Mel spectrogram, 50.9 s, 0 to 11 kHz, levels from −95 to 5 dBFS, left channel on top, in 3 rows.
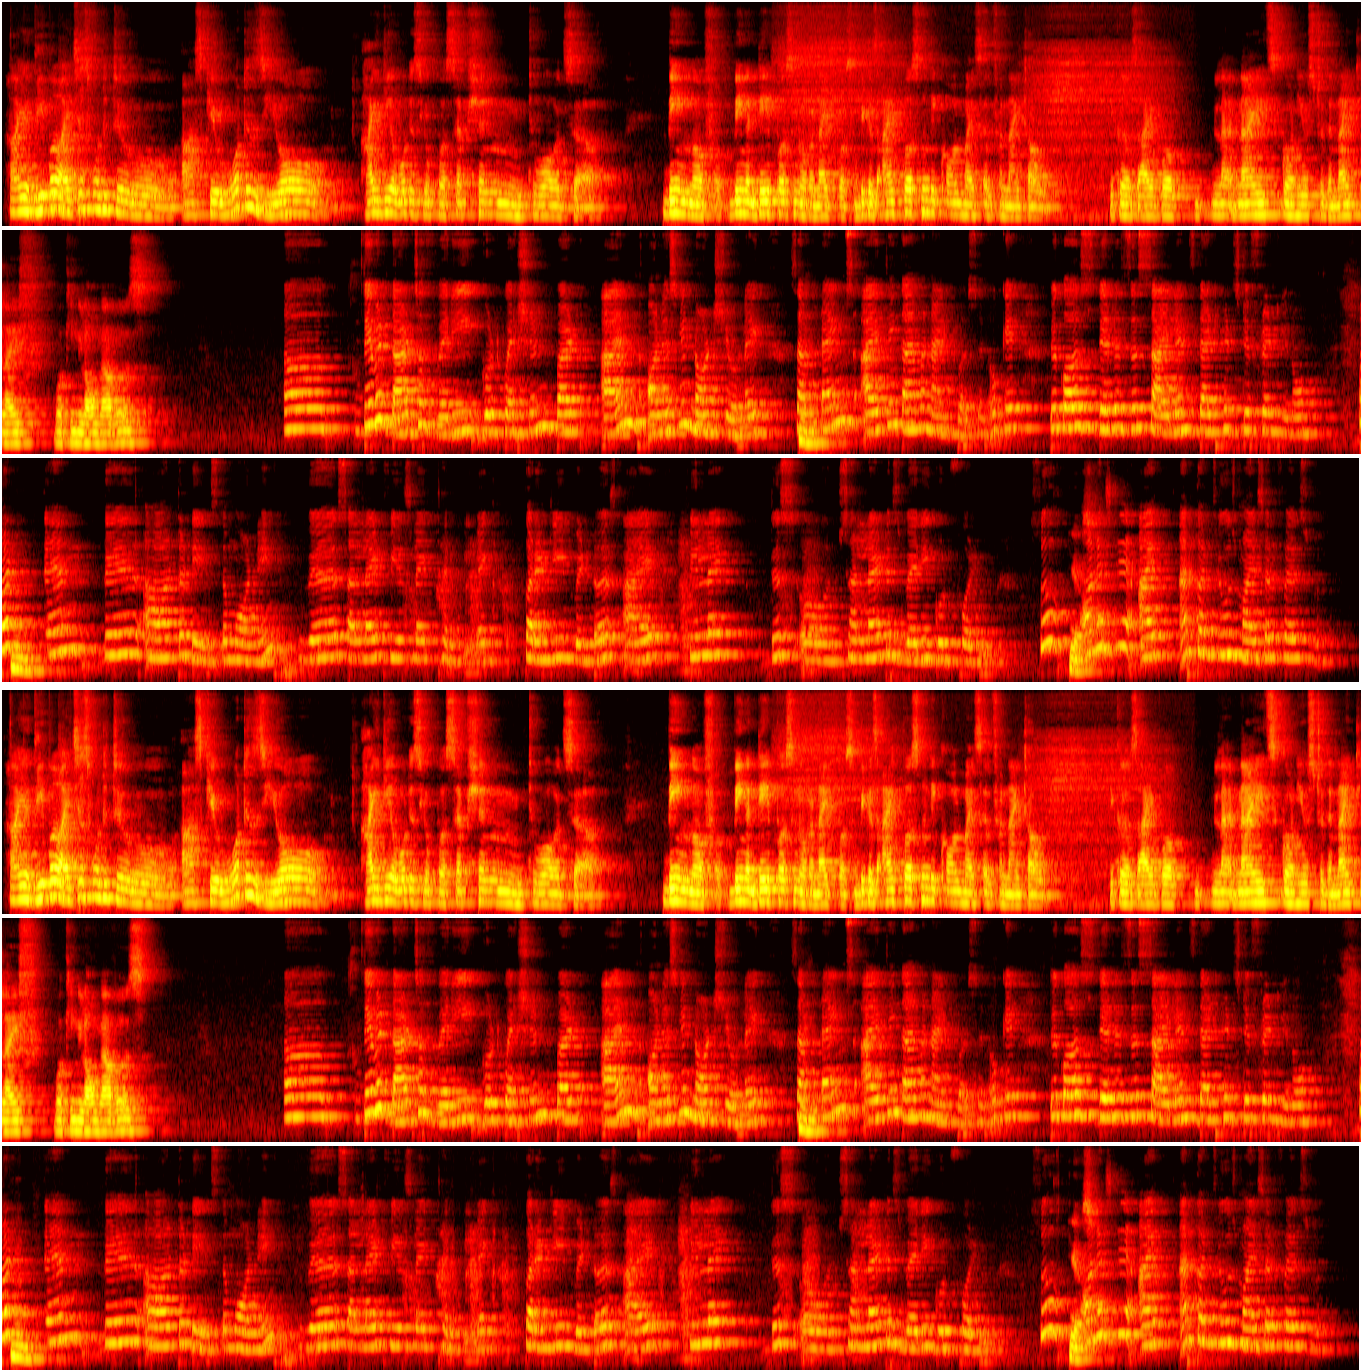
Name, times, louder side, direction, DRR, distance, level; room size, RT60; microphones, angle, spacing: voice 1, 0.1-4.2 4.5-7.5 8.3-13.1 13.8-18.8 26.9-27.2 34.1-34.3 39.4-39.5 39.8-39.9 42.5-42.6 47.3-47.6, right 2 dB, 50° right, 1.0 m, -25 dB
sound 1, 9.6-14.9, right 1 dB, 5° right, 4.9 m, -48 dB
voice 2, 20.5-21.1 21.4-24.1 24.5-26.5 26.9-29.6 30.1-33.3 33.9-40.1 40.5-42.1 42.6-43.0 43.5-46.3 47.0-48.4 48.7-50.4, equal, 15° left, 4.6 m, -33 dB
29.5 x 10.0 x 10.0 m
head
